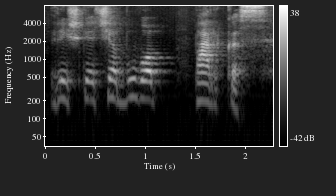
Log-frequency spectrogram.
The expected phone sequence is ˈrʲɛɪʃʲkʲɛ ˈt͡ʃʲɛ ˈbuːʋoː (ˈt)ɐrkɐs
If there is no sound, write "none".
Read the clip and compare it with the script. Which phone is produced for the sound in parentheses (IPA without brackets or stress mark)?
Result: p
